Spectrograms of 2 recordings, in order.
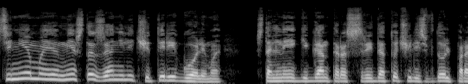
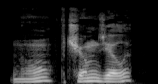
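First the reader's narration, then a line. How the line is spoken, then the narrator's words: Question with a snort. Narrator (Russian): хмыкнув, спросил я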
